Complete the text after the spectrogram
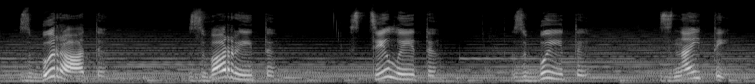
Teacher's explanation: с в українській мові вживається префікс з який передаємо літерою з перед дзвінкими приголосними префікс з вимовляється дзвінко наприклад збирати зварити зцілити збити знайти з метою досягнення милозвучності мовлення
